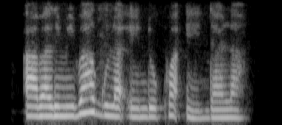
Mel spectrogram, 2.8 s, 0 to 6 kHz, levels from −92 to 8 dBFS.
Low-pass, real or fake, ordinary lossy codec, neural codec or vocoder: 5.4 kHz; real; Opus, 32 kbps; none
